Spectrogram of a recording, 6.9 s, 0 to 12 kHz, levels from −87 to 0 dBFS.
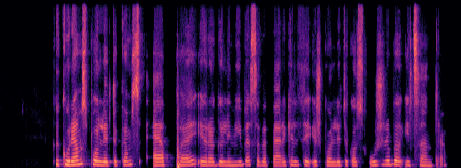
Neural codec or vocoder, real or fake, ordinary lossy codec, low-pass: none; real; Opus, 16 kbps; 10.8 kHz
